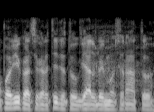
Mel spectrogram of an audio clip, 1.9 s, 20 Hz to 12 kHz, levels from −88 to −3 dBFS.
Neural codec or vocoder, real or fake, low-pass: codec, 16 kHz, 16 kbps, FunCodec, trained on LibriTTS, 50 frames a second; fake; 7.2 kHz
